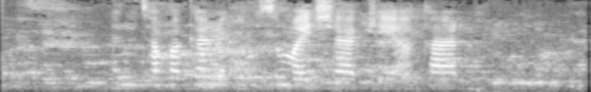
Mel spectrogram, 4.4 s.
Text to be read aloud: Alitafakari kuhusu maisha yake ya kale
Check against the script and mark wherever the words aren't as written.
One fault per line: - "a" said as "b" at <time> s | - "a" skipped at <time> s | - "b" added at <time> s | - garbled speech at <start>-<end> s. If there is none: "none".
none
